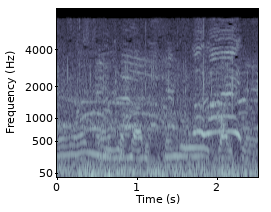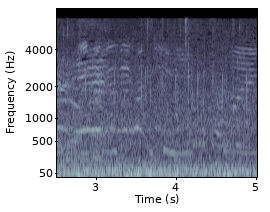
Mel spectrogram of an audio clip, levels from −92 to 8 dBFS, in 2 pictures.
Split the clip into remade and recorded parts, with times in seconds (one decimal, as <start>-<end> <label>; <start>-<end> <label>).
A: 0.0-1.2 recorded; 1.2-4.2 remade; 4.2-5.0 recorded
